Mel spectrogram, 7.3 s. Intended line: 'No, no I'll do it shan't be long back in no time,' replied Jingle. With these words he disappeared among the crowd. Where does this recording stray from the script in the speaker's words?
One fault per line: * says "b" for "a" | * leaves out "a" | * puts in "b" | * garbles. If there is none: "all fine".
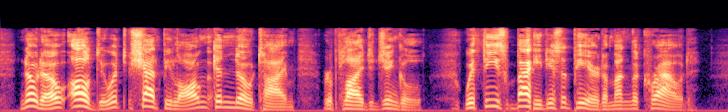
* leaves out "back"
* says "back" for "words"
